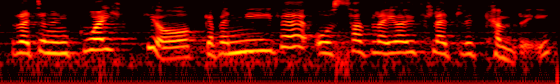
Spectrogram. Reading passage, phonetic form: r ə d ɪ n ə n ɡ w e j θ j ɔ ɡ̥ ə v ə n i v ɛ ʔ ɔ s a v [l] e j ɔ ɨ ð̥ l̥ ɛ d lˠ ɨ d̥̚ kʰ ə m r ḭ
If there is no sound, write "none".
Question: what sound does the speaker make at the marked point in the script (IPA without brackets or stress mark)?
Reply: l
